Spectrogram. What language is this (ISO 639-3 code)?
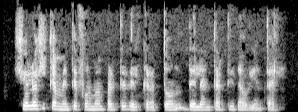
spa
